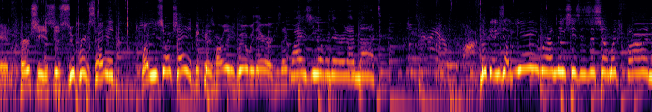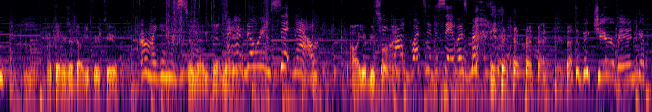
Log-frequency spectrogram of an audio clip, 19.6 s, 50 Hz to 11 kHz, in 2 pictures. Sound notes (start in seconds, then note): 16.8 laughs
